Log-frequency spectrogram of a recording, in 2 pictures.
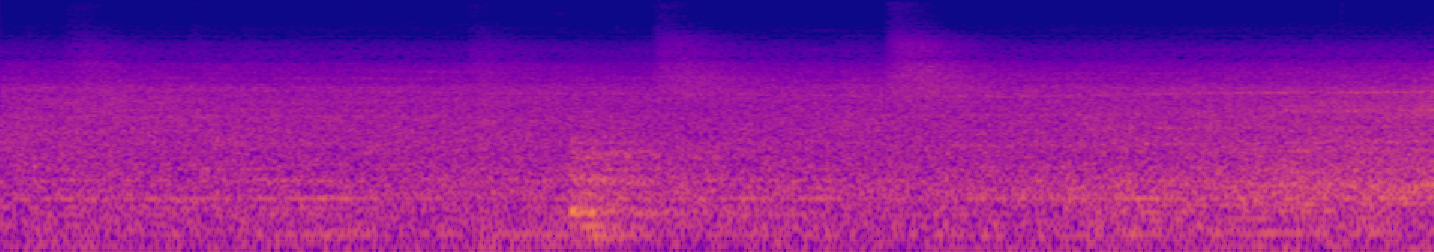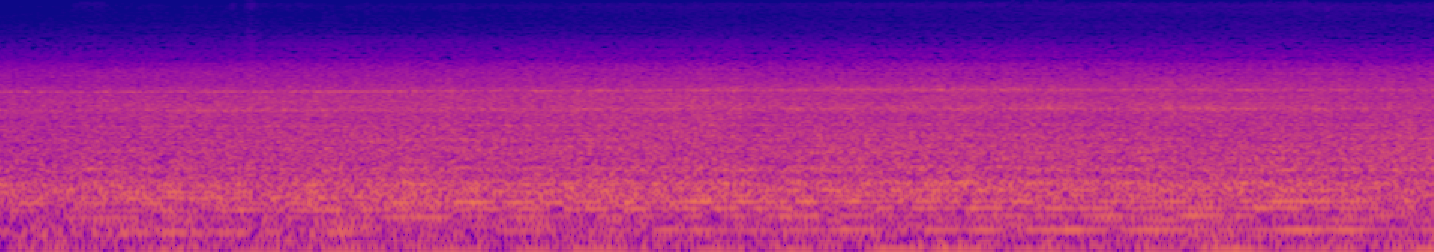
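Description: Industrial machinery hums and rumbles steadily in a large echoing hall, growing louder.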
